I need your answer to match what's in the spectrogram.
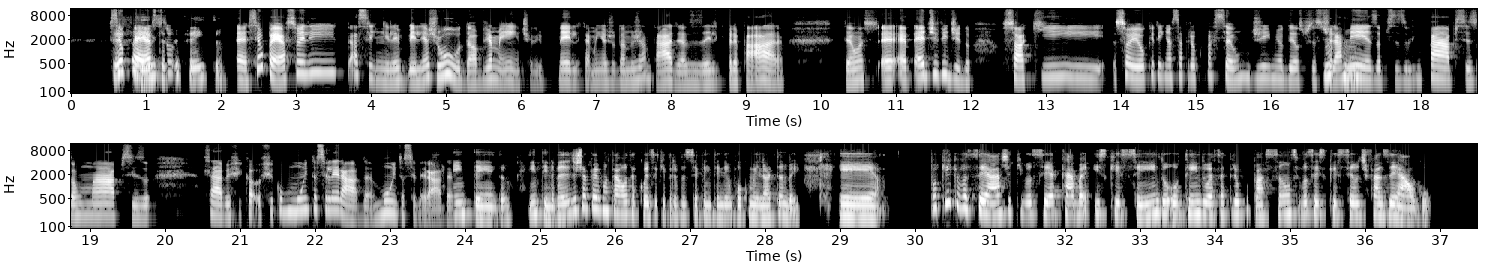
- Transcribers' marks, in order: none
- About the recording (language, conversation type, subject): Portuguese, advice, Como posso desacelerar de forma simples antes de dormir?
